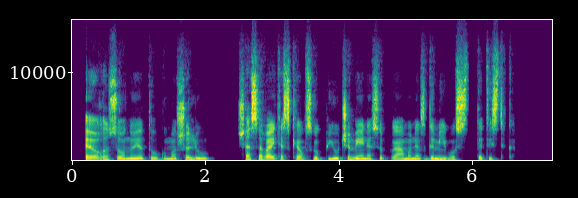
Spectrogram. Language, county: Lithuanian, Telšiai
